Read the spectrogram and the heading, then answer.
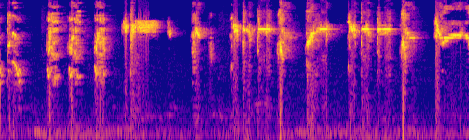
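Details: Orange-headed thrush in Indonesia gives short bursts of high, thin whistles and sharp notes, some held briefly and some clipped, separated by tiny pauses, with a faint low murmur underneath.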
